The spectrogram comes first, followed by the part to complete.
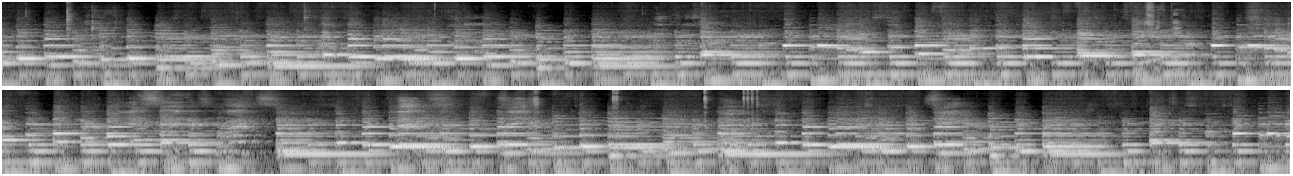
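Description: Classical piano music of the kind played for a ballet barre exercise: a steady repeating bass under a moving melody. It breaks off briefly about two-thirds of the way through, then the phrase starts again.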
